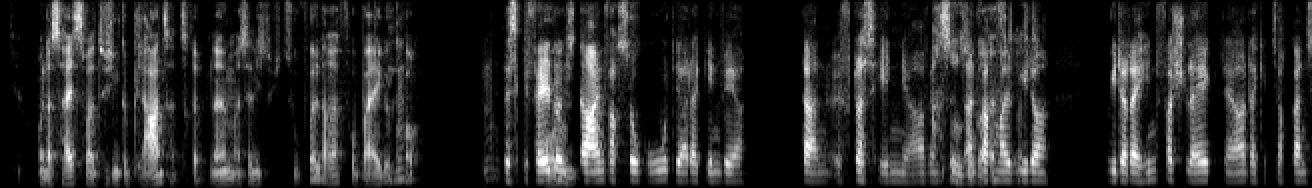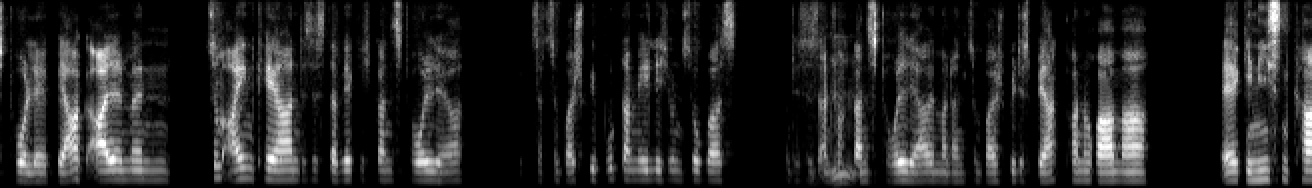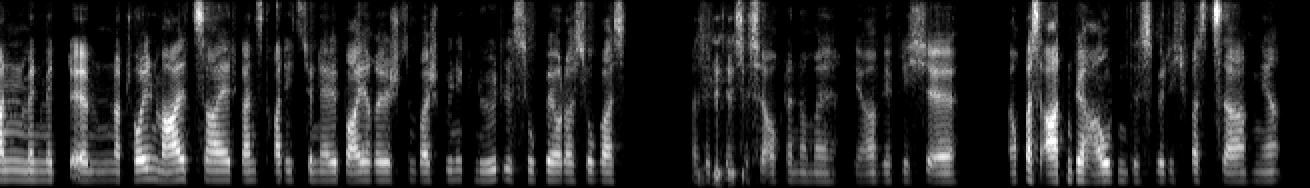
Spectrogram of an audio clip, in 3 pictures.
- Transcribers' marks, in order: other noise; chuckle
- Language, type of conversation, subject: German, podcast, Wann hat dir eine Naturerfahrung den Atem geraubt?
